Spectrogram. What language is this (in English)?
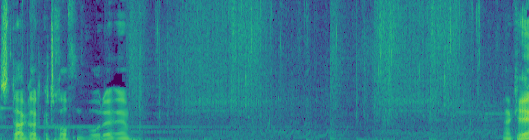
German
